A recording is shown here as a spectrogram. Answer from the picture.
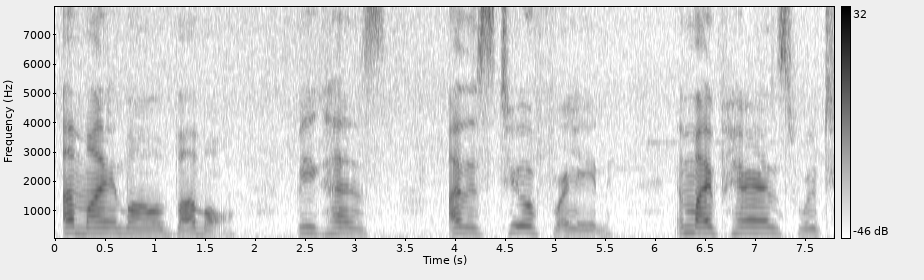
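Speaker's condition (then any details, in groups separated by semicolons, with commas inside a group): Cerebral palsy; affects balance; physical therapy twice weekly, occasional loss of balance; affects speech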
